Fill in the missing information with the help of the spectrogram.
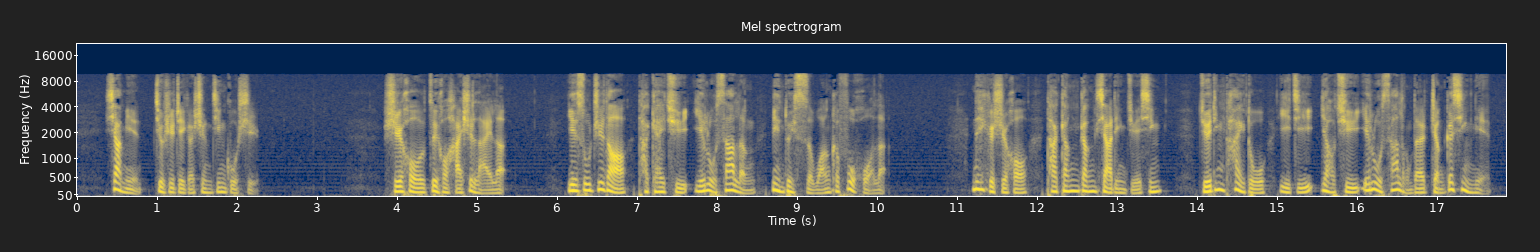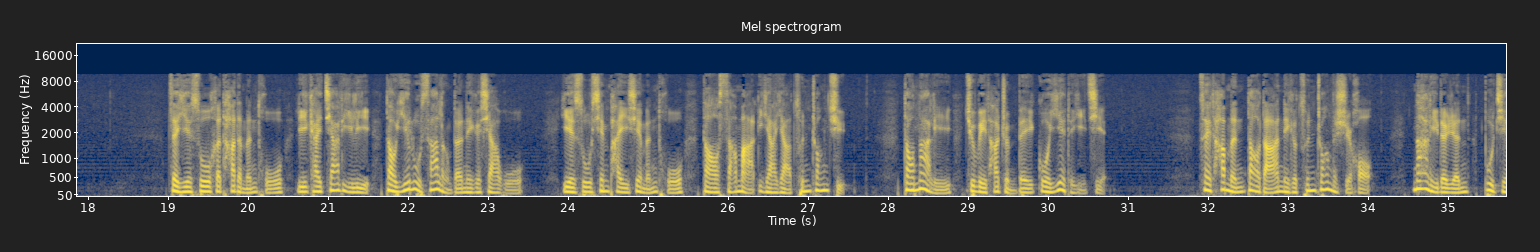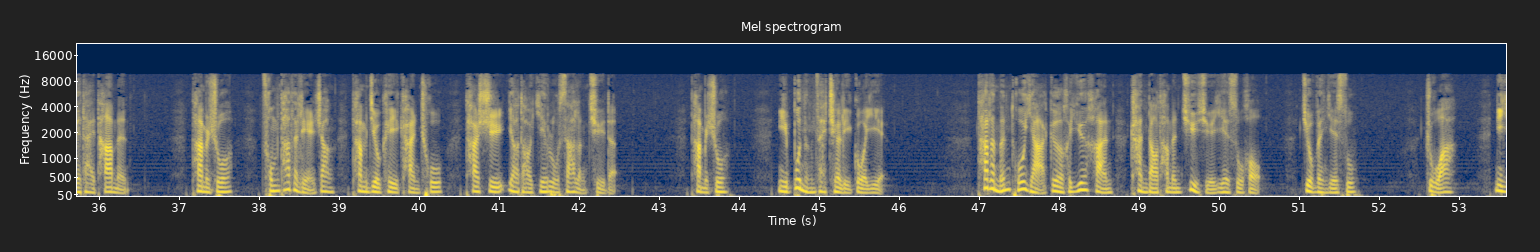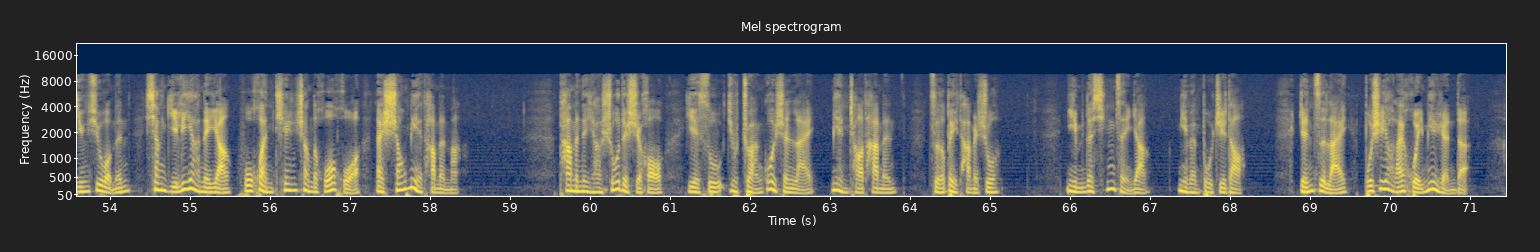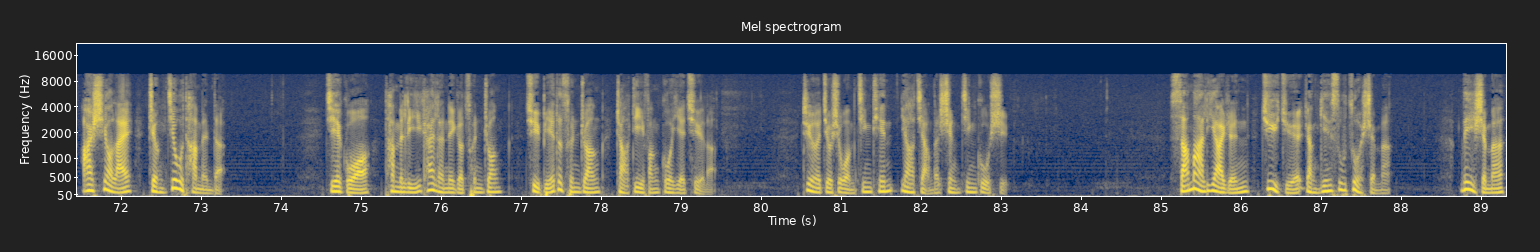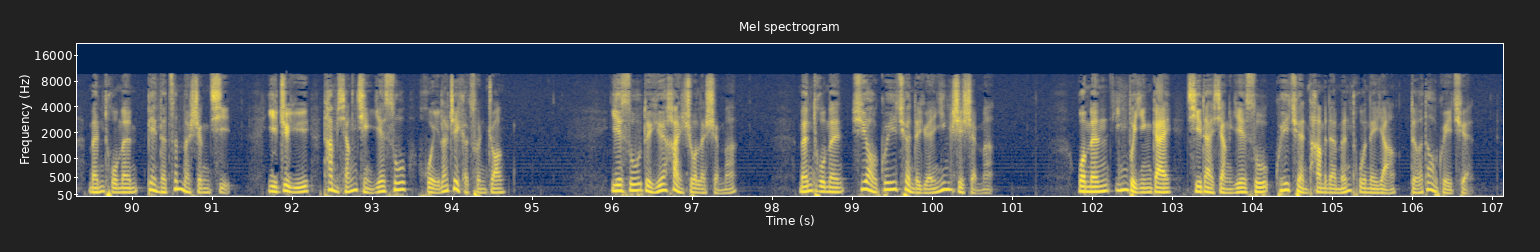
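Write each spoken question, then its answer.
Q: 撒玛利亚人拒绝让耶稣做什么?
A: 在他们的村子里过夜

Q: 为什么门徒们变得这么生气,以至于他们想请耶稣毁了这个村庄?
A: 因为撒玛利亚人拒绝接待耶稣

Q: 耶稣对约翰说了什么?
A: 你们的心怎样你们不知道,人子来不是要毁灭人,而是要拯救人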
